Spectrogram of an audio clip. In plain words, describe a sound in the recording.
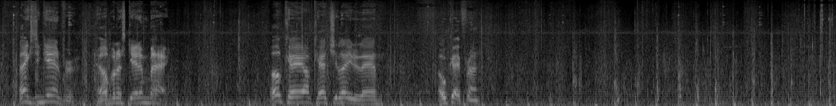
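A horse's hooves thud slowly on soft ground.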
